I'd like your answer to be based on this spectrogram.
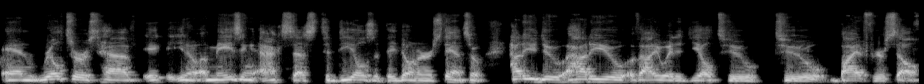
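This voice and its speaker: A plain, everyday voice from a man, fairly low in pitch, at a moderate pace with very even loudness and ordinary pitch variation. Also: hardly any pauses. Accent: American. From US, Pittsburgh. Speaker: real estate brokerage executive and former attorney. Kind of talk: interview.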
